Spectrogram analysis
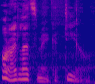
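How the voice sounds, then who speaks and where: A woman voicing a playful, talkative female vampire in an ASMR roleplay, teasing and dropping into soft whispers. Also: sits low, animated, slow, vocal fry, slight background noise, exaggerated voice.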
